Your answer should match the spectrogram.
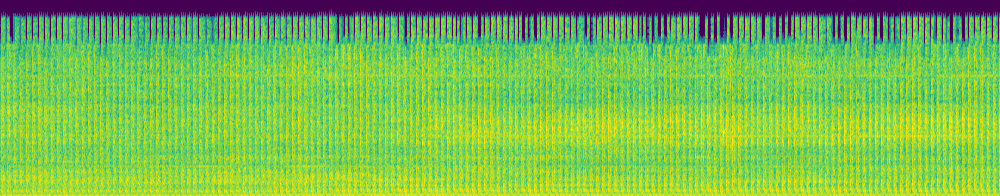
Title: All in one washer dryer combo making very loud noise only during spin cycle.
